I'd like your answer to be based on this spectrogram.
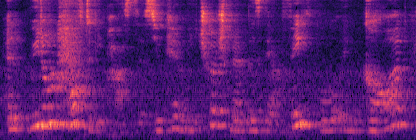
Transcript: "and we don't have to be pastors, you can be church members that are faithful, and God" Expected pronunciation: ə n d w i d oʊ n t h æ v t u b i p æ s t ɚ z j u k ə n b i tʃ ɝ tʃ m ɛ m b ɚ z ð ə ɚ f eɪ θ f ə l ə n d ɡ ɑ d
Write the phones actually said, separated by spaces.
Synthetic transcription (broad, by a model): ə n w i d oʊ n t h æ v t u b i p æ s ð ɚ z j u k ə n b i tʃ ɝ tʃ m ɛ m b ɚ z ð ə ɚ f eɪ θ f ə l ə n ɡ ɑ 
